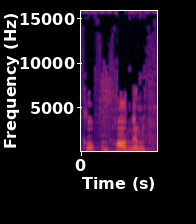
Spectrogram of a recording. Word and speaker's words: Copenhagen: It is a port and, of course, the capital of Denmark, and pronounced Copenhagen or Hagen, depending on your national persuasion, I suppose.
